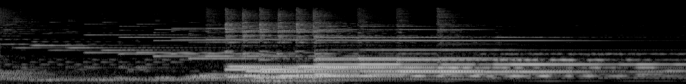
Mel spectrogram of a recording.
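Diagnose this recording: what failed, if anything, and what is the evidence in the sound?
The failure sits in call processing: a noise suppressor built for speech was left on, and it is treating this sound as noise. Sudden attacks pass, but sustained parts and tails are pulled down, and the gain swings by something like 15 dB across the clip, giving a pumping, fluttering quality. On a waveform the envelope breathes unevenly. On a spectrogram, steady bands fade and reappear in patches instead of holding level.

The same suppressor cuts specific stretches more heavily than the rest. From 0.0 to 1.97 s the level sinks by up to about 12 dB, and from 6.0 s to the end at 6.87 s by up to about 8 dB. These held or decaying portions get misjudged as background. A waveform shows those regions visibly shrunken, with decays truncated early. A spectrogram shows the tails darkening abruptly rather than fading naturally.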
